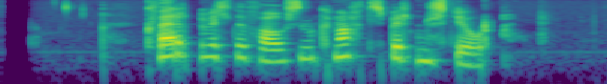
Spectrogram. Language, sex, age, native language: Icelandic, female, 20-29, Icelandic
